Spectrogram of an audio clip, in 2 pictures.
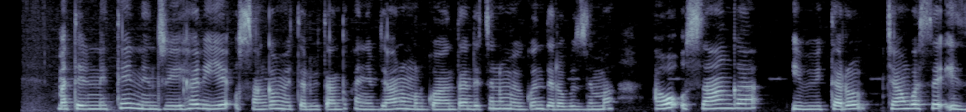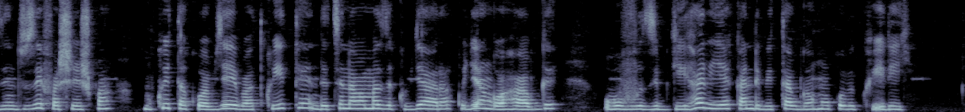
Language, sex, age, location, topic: Kinyarwanda, female, 18-24, Kigali, health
